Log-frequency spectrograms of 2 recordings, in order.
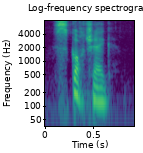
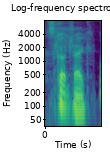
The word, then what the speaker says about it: Scotch egg: And you have to pronounce it Scotch egg. As if it's just one word. – Yeah, Scotch egg.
